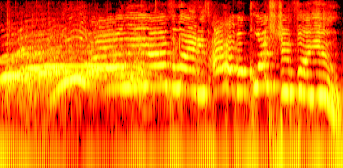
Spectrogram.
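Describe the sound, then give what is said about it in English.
High-pitched shrieks and cheers from women in a comedy audience in L.A., several overlapping voices rising and falling in pitch, loud and lively, with shouts breaking up toward the end. “Can my ladies in the audience make some noise?”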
